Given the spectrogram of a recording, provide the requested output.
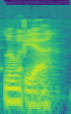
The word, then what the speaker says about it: Lumpia: My wife, being Filipino, would correct your pronunciation there. – What Lumpia.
